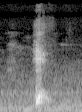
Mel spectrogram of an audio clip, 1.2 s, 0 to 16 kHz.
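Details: Simulated hiccup voiced by a reader during a children's story read-aloud (Oxford Reading Tree stage 2, "Hiccups"): a single short, sharp, voiced 'hic' over a quiet background; one hiccup.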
